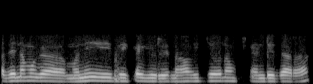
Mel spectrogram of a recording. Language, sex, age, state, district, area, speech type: Kannada, male, 30-45, Karnataka, Bidar, urban, conversation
